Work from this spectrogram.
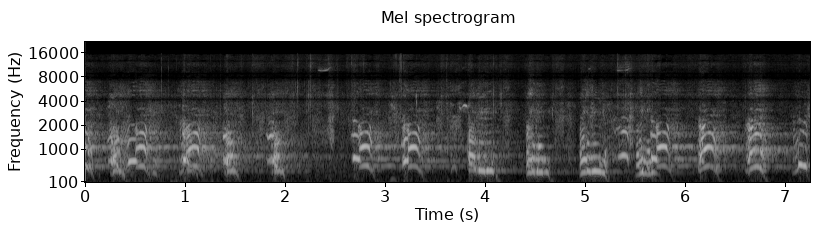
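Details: Hunting hounds on a bear hunt give steady, bawling bays, about two each second. The calls are loud and ringing, with sharp, rising-then-falling notes repeated throughout. Faint human voices are heard underneath.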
